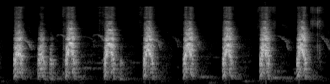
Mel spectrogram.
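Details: Chukar partridge: rapid string of coarse, rasping notes, the first ones doubled, then settling into an even beat of single chuks.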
